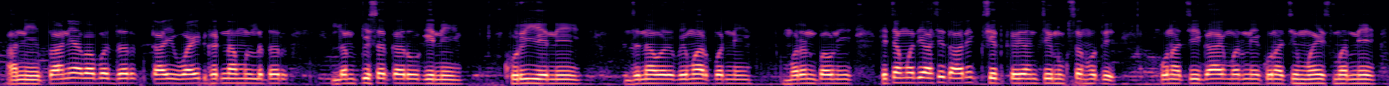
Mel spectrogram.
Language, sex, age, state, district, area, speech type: Marathi, male, 30-45, Maharashtra, Hingoli, urban, spontaneous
